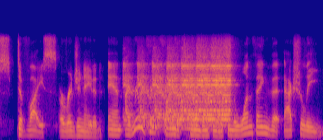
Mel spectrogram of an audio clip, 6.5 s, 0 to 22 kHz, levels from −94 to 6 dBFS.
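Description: From 2.21 to 5.02 s there's feedback echo between two devices: a second device in the room replays the call and its mic sends it back. Repeats come every third of a second or so, and they pile up to about 11 dB above the speech.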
